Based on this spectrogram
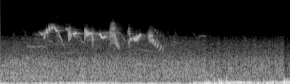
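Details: Common whitethroat (Curruca communis) at Morte Hoe, Devon, UK, singing one brisk, scratchy warbling phrase of jumbled high notes lasting just over a second, over steady low wind rumble.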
